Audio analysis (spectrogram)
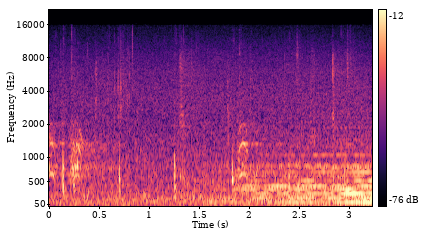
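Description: Steady rain patters on wet street pavement, with scattered drips and a few soft footstep-like knocks as a young man walks away over the rain-wet paving, while a low hum grows gradually louder underneath.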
